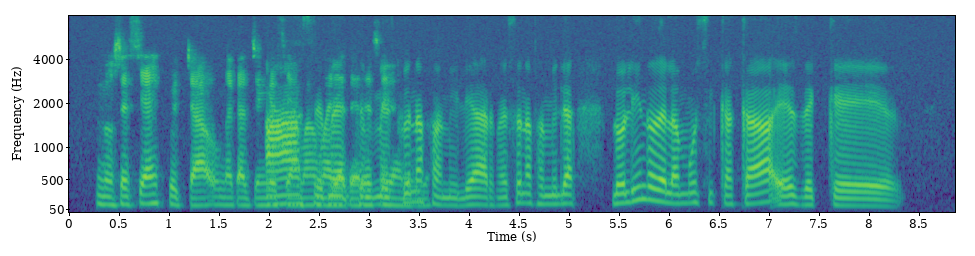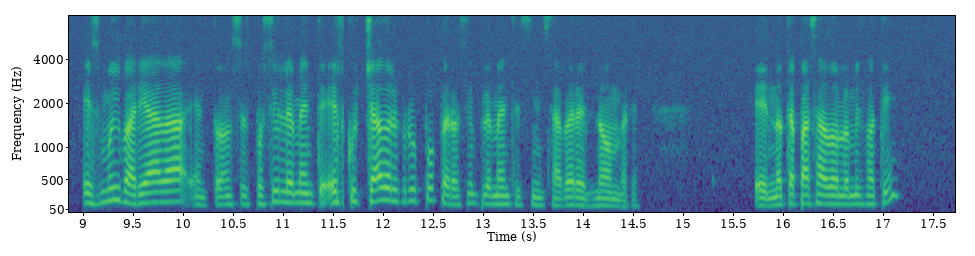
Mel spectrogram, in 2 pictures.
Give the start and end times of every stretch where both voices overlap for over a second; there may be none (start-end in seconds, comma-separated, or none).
2.0-3.6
